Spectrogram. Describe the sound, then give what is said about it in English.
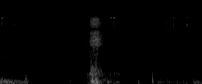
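A dog chews and gnaws right on a microphone, producing loud, irregular crunches, clicks and muffled thumps, with one sharp burst midway and no voices. “Don't bloody chew on the mic.”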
